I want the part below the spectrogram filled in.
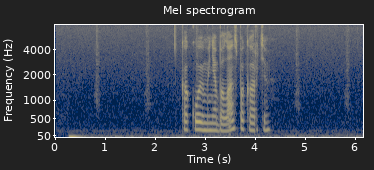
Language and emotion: Russian, neutral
